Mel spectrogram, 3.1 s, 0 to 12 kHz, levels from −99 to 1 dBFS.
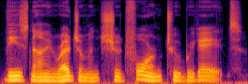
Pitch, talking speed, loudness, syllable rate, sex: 105 Hz, 135 wpm, -17 LUFS, 4.0 syllables/s, male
